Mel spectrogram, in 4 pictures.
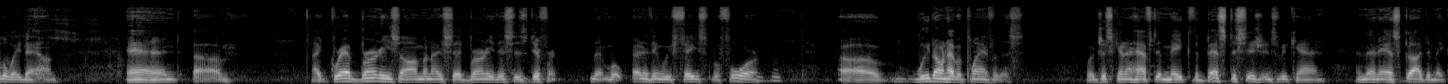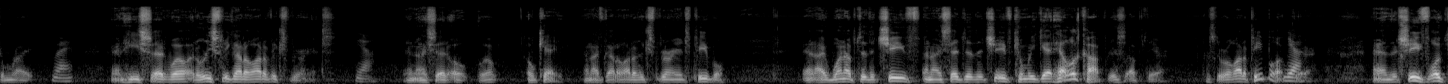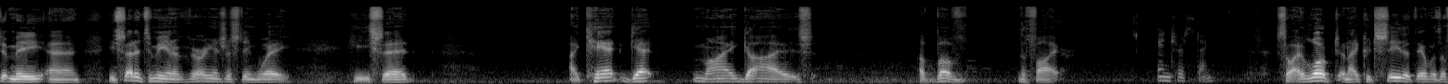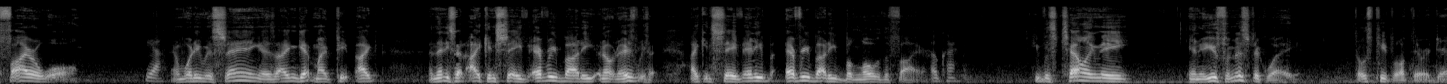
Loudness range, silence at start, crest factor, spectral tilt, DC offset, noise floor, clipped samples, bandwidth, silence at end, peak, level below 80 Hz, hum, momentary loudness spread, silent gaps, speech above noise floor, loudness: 9 LU; 0 s; 24 dB; -4.5 dB/octave; under 0.1%; -59 dBFS; under 0.1%; 16 kHz; 0 s; -2 dBFS; -68 dBFS; none; 17 LU; none; 35 dB; -24 LUFS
